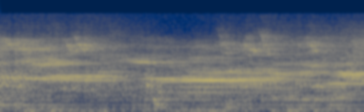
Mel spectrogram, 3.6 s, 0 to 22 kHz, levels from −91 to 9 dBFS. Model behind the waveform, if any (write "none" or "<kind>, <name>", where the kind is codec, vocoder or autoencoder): vocoder, BigVGAN v2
